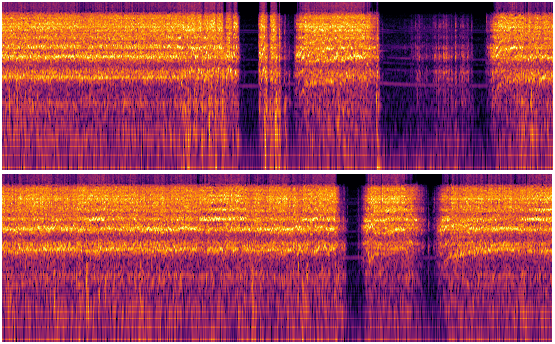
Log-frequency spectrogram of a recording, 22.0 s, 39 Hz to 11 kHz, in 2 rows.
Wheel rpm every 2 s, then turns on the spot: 230, 240, 130, 140, 40, 200, 230, 220, 200, 100, 210.
none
